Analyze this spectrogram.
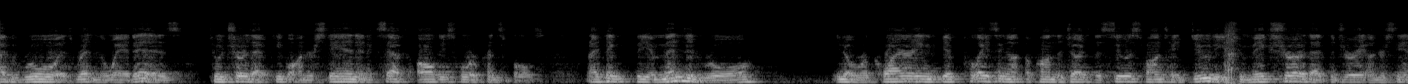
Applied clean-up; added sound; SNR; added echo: neural separator model SepFormer DNS4.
